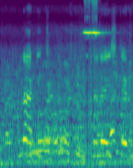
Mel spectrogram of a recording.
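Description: A woman talking over street background noise, with a brief thin high-pitched squeal about halfway through.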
